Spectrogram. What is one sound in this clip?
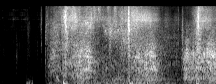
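Weapons strike and clash in a fight.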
